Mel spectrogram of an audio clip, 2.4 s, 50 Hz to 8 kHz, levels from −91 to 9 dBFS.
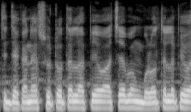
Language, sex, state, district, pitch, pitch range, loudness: Bengali, male, Assam, Hailakandi, 125 Hz, 120-130 Hz, -11 LUFS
